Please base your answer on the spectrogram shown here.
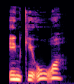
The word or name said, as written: ngo'er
